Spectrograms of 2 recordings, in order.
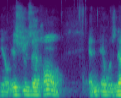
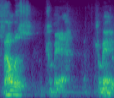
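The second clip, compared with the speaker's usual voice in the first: put-on thick Boston accent; 3 dB quieter than usual. Speaker retells the coach calling players over before practice, Coach Mackey's thick Boston brogue. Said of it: "this thick Boston brogue".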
